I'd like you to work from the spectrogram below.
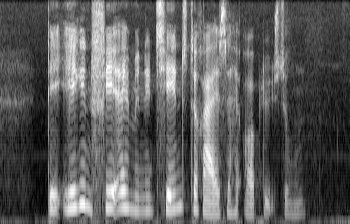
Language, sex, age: Danish, female, 56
